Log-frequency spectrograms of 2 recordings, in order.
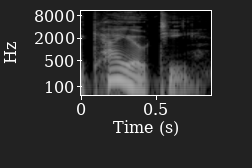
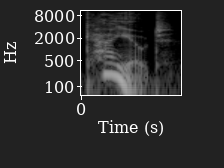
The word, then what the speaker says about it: coyote: the show with your complaint how do you pronounce the word spelled c yo t e some people say coyoty and some people say coyote so which is it well if you're the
